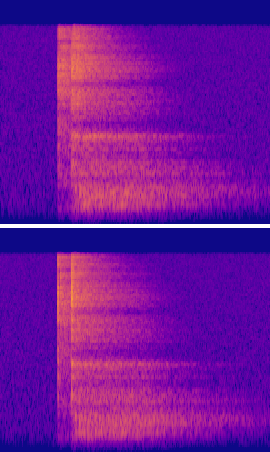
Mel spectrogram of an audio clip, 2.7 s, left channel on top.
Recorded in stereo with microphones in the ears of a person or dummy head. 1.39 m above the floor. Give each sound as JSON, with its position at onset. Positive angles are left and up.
{"t": 0.6, "sound": "tape being pulled", "side_deg": -40, "distance_m": 2.5}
